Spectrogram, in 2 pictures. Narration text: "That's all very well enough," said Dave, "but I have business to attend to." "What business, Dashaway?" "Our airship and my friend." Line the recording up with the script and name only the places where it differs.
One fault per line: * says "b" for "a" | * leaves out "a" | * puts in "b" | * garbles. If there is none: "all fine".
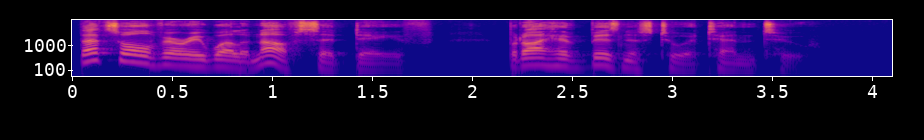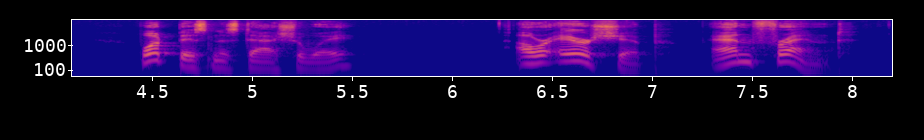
* leaves out "my"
